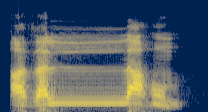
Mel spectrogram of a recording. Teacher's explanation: غننے کی آواز کوئی نہیں کیونکہ آگے دوسرا حرف جو لام ہے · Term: غنہ نہیں ہوگا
